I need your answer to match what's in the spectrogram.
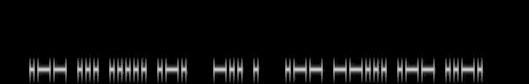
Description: Morse code, heard as a keyed tone, about 31 wpm, 700 Hz. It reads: WS5R DE W7WF
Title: USA Callsign DE Callsign - 4 Characters - 30wpm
